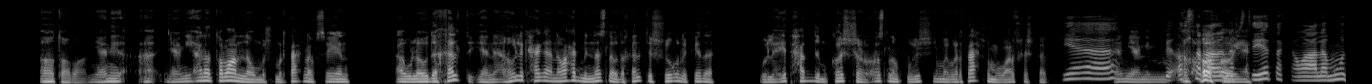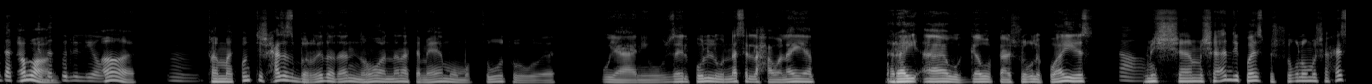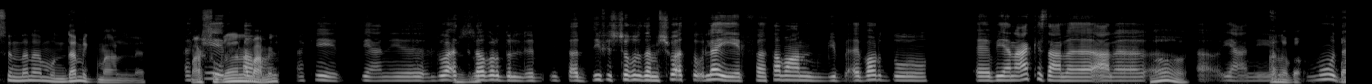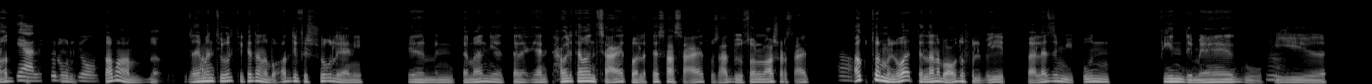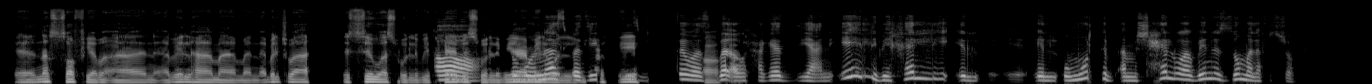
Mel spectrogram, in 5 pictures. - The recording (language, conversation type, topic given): Arabic, podcast, إيه اللي بيخليك تحس بالرضا في شغلك؟
- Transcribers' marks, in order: laughing while speaking: "آه، ي"; in English: "مودك"; tapping; in English: "مودك"; unintelligible speech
